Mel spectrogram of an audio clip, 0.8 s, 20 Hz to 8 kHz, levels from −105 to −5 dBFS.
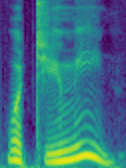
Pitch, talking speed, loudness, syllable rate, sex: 170 Hz, 305 wpm, -14 LUFS, 5.5 syllables/s, male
